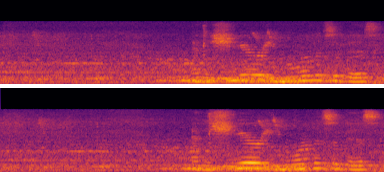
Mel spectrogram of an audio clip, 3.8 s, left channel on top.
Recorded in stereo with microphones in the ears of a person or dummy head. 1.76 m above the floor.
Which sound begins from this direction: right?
A woman speaking, at 1.9 s.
